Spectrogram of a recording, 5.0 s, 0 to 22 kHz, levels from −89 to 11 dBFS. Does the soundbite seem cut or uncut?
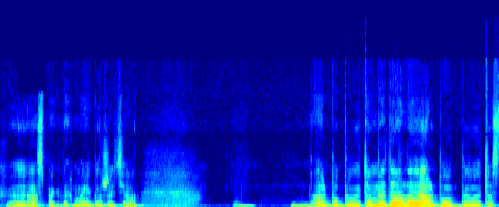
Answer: uncut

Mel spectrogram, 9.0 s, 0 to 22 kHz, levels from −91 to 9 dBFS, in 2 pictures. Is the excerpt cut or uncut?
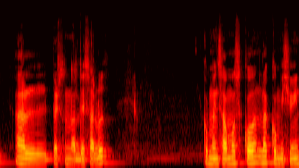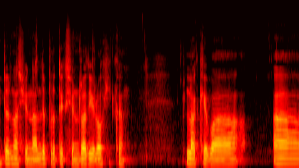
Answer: cut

